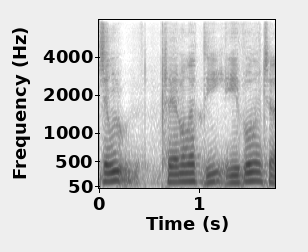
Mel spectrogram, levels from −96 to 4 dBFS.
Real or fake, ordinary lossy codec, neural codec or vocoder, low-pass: fake; none; codec, 16 kHz, 0.5 kbps, FreqCodec, larger model; none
